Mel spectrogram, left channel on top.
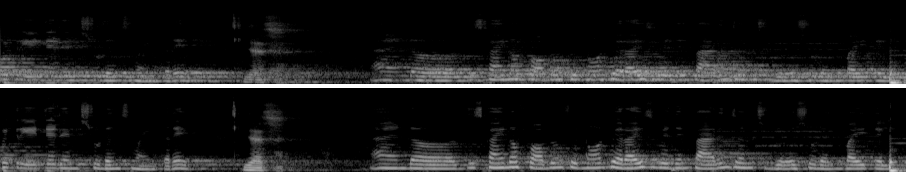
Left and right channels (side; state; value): both; normal; correlation 0.60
